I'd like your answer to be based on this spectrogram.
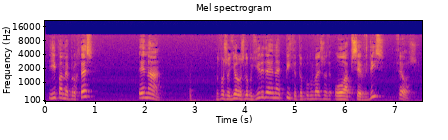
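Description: A middle-aged man preaching to a congregation, telling his own testimony, swinging from hushed words to cries. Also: high-pitched, lively intonation, pauses often, breathy edge. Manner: impassioned, swings from hushed to shouting. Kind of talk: sermon with personal testimony. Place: church hall with congregation.

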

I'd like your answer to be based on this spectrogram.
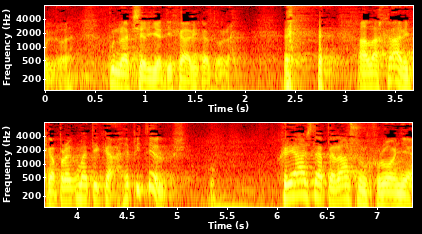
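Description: A man's voice: medium pitch, darkish tone. A middle-aged man preaching a sermon to his congregation, emphatic and rising and falling. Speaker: pastor.

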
